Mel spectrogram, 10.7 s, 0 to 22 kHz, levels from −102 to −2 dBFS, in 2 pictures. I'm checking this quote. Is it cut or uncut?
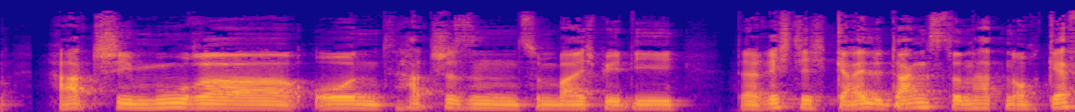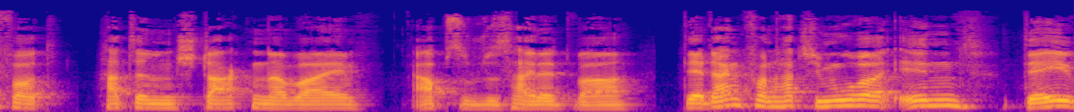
uncut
